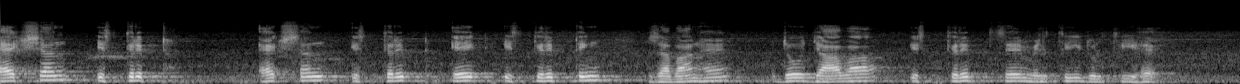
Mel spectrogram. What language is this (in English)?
Urdu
